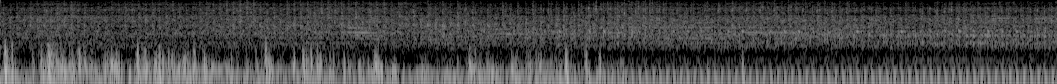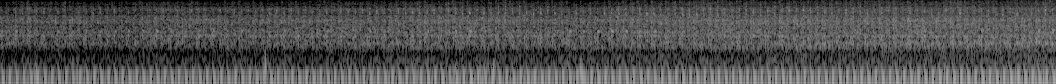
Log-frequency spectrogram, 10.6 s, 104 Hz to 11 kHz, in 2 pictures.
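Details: Bolens HT20 garden tractor on a test drive after repairing a flat rear left tyre; after early clatter it settles into a steady, even putter of about four beats a second, running nicely.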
